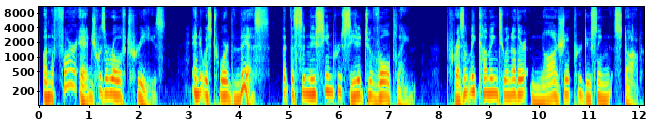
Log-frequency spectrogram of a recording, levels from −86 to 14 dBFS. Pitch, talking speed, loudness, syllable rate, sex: 160 Hz, 135 wpm, -16 LUFS, 4.1 syllables/s, male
